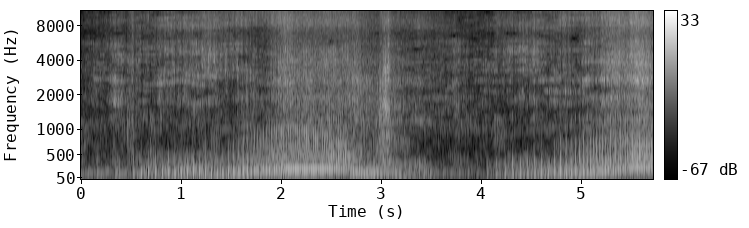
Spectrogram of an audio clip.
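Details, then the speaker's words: Honda Beat carburetor scooter CVT after repair: revs rise and fall smoothly twice with no rattle or scraping. The earlier grinding noise on throttle opening is gone, so the fix worked. "untuk kondisinya sekarang dia tidak berisik ya berarti penghafalan yang menggunakan metode tadi ini berhasil ya teman-teman"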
